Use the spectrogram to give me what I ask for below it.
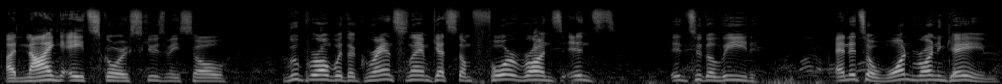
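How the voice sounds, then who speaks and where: A man doing live play-by-play baseball commentary outdoors like a radio announcer, with drawn-out, emphatic calls. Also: high voice, sharp tone. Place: outdoors at a school baseball field.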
